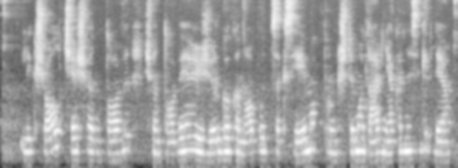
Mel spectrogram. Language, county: Lithuanian, Kaunas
